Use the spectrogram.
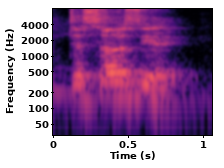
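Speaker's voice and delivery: ordinary talk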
